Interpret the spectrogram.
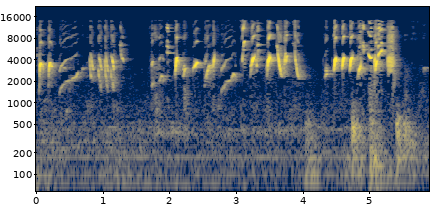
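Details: Blind European goldfinch with beak almost shut singing continuous chains of sweet, rapid twitters and rising chirps; faint human voice near the end.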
